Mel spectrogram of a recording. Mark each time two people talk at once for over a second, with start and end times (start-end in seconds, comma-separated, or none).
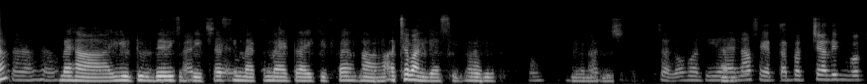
none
